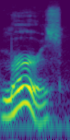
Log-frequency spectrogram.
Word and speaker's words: Merz: And the Labor, the MERS, M-E-R-Z, MERS, I think it's pronounced MERS, once the Anglo-American, the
